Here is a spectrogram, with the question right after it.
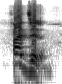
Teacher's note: फ ऊपर के दांत और नीचे के होठ से निकलती है।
